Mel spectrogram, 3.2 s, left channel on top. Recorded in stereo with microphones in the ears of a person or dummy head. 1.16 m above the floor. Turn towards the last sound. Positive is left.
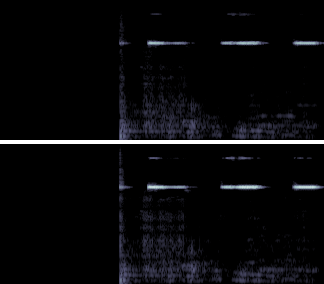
turn(degrees=-35)  # may be behind; listen again after turning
